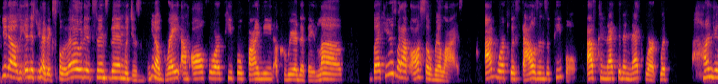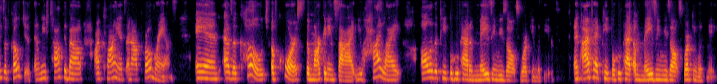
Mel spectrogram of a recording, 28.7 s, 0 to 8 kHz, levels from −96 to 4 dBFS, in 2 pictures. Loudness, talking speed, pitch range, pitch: -21 LUFS, 180 wpm, 180-230 Hz, 205 Hz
